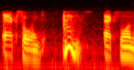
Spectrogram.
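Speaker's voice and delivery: ordinary talk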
